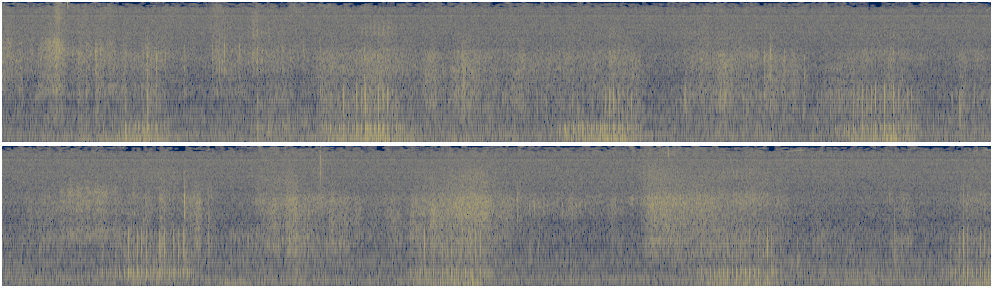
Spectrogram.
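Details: A groomed cat purring steadily under a brush; the vibrating rumble rises and falls in slow waves, about every two to three seconds, mixed with rustling brush sweeps.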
